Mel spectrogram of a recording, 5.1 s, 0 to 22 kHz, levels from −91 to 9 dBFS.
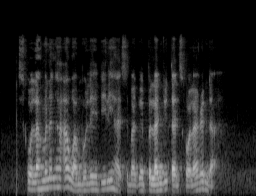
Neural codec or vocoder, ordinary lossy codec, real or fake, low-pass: none; Opus, 24 kbps; real; 9.9 kHz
